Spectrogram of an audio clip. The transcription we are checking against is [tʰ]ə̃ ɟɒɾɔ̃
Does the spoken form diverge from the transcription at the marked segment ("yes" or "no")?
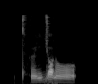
no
